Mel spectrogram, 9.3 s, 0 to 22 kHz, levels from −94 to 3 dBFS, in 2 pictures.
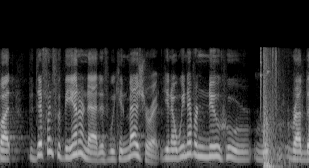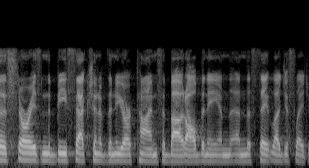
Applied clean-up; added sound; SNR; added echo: none; Gunshot, gunfire; 12 dB; none.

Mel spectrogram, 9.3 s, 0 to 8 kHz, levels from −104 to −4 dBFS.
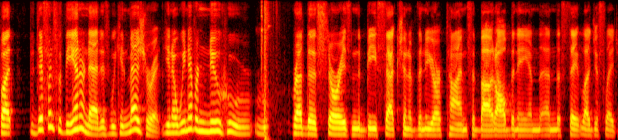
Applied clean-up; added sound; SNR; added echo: neural mask model RNNoise.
